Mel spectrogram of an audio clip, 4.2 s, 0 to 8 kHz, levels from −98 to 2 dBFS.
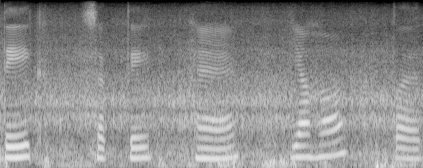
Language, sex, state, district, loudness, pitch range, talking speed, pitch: Hindi, female, Chandigarh, Chandigarh, -14 LUFS, 180-205 Hz, 70 wpm, 190 Hz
